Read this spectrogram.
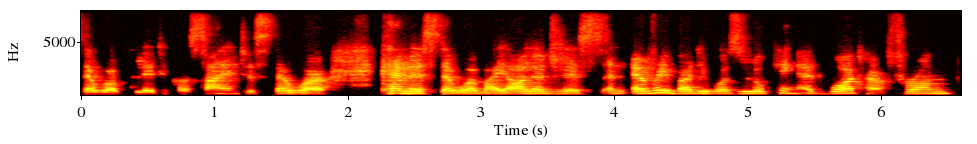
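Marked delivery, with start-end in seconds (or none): none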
